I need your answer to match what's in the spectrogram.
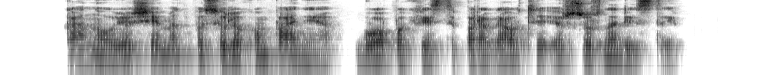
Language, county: Lithuanian, Vilnius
